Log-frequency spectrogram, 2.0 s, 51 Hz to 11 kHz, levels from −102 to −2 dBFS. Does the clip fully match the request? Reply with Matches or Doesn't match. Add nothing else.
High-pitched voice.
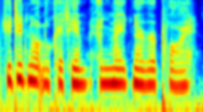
Matches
